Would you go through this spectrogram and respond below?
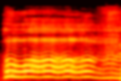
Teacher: l which is almost a vowel and you don't have to give that as much push because the mouth is open somewhat when the l is pronounced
